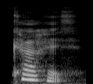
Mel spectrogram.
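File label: "cathair", Scottish Gaelic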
